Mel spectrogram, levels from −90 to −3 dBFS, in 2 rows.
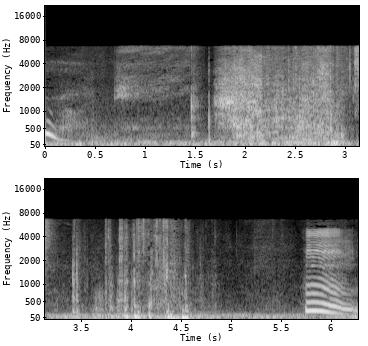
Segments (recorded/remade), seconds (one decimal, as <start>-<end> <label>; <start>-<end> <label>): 0.0-6.3 recorded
